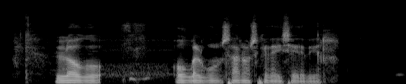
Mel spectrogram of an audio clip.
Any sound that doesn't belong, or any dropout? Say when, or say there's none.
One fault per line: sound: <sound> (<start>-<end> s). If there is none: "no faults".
sound: laugh (1.2-1.6 s)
